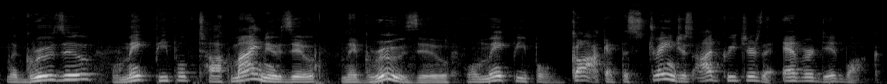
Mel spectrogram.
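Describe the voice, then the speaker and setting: A man voicing an eager young boy from a children's picture book, boasting excitedly in sing-song rhyme. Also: high-pitched, breathy edge, pitched above the performer's own voice, heavily acted. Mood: excited, boastful. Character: eager young boy dreaming up his own zoo.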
